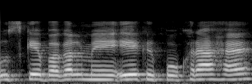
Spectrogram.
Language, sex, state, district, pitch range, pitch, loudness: Hindi, female, Jharkhand, Garhwa, 220-230 Hz, 225 Hz, -14 LUFS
